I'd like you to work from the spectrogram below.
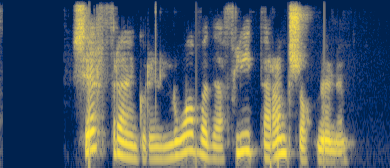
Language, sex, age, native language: Icelandic, female, 40-49, Icelandic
